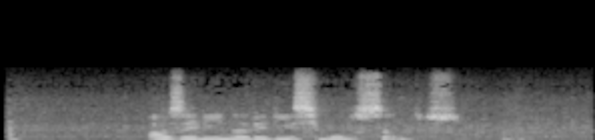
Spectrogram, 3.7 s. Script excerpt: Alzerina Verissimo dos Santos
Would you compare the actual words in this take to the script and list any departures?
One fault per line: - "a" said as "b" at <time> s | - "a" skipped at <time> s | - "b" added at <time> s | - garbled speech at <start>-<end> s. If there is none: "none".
none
